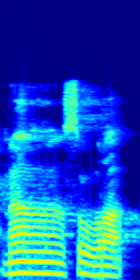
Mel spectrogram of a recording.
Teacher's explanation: نون ساكنة مخفاة عند الصاد المضمومة بغنة حركتين · Nun bersukun di samar pada huruf sad berharakat dhammah dengan gunna 2 harakat. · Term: إخفاء, ikhfa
